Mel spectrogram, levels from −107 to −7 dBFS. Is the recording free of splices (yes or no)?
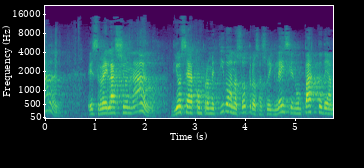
no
